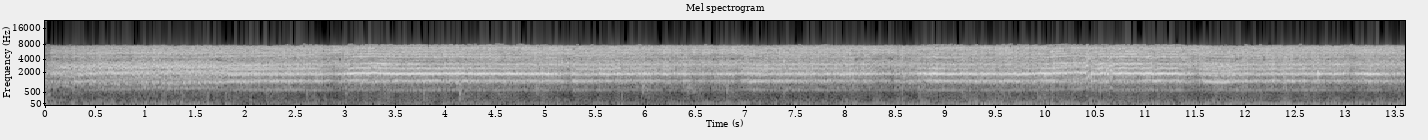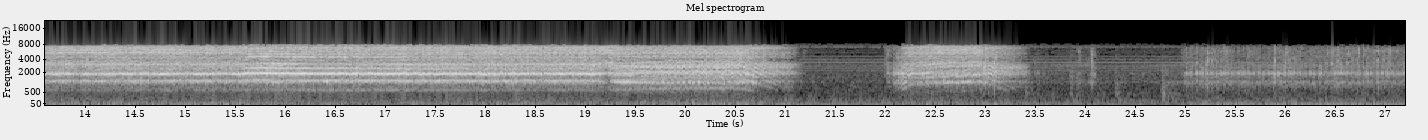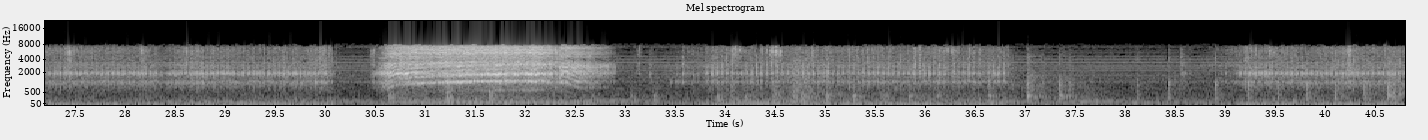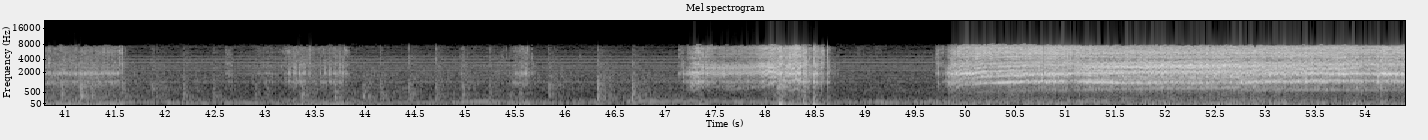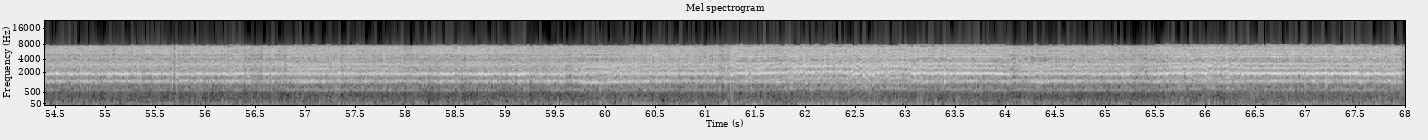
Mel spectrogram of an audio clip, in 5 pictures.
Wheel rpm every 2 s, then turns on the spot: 130, 160, 160, 160, 160, 160, 160, 160, 160, 160, 80, 50, 10, 10, 10, 90, 50, 20, 10, 10, 10, 10, 0, 10, 10, 140, 160, 160, 160, 160, 160, 160, 160, 170.
24-30 34-38 40-42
